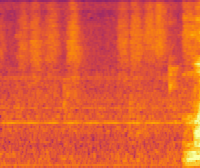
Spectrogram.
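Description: A felt-tip marker writing on a paper chart sheet: faint, short scratching strokes as a word is written out.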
